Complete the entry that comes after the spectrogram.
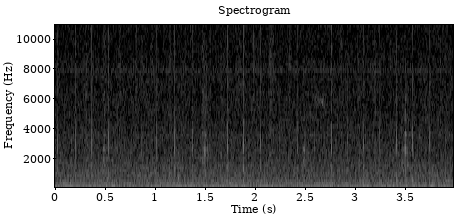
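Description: The metal tip of a fine-liner pen taps repeatedly on a white paper page of a spiral sketchbook lying flat on a table, making stippled dots. Quiet, quick, bright little ticks patter steadily over a low, constant hum.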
